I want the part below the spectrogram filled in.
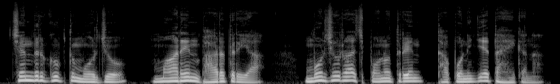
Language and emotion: Santali, neutral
